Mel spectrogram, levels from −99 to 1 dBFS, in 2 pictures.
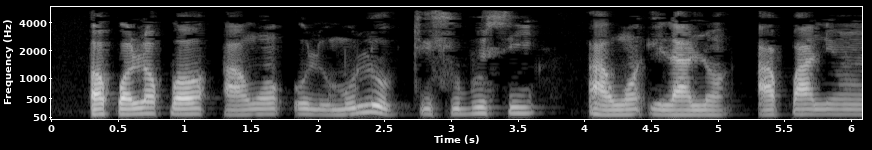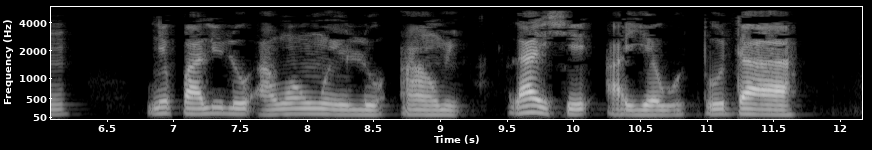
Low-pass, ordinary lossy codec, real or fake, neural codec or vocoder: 5.4 kHz; MP3, 24 kbps; real; none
